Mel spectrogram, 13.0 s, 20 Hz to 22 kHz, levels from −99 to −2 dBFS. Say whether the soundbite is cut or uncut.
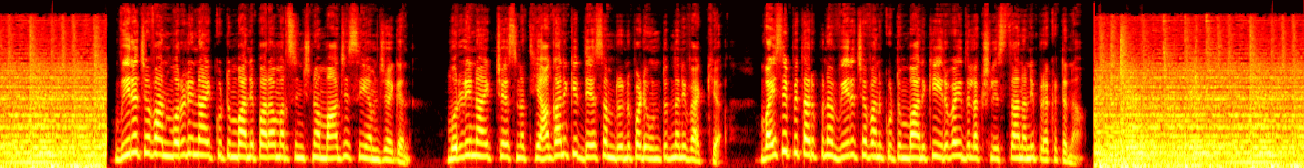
uncut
